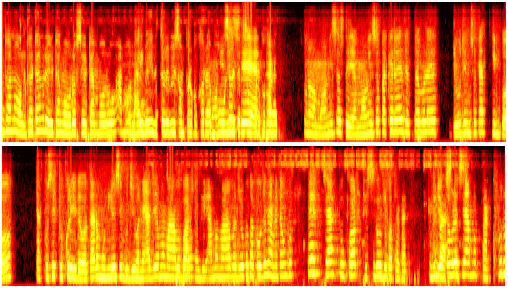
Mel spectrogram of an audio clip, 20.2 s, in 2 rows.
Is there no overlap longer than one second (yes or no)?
no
